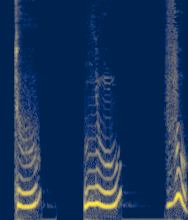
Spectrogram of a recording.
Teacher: The sound OU occurs in such English words as sou, shoe, and two. The French OU is shorter, tenser, and more rounded than the vowel sound in English.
